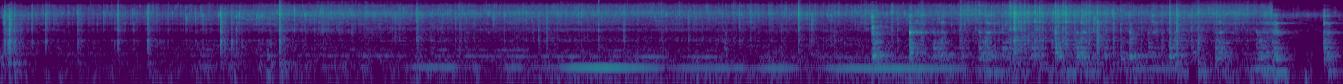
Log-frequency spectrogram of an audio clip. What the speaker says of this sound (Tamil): இதில் வந்து பச்சை மிளகாவும் கருவேப்பிலையும் நல்லா கிறிஸ்பாக ஆகணும்.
